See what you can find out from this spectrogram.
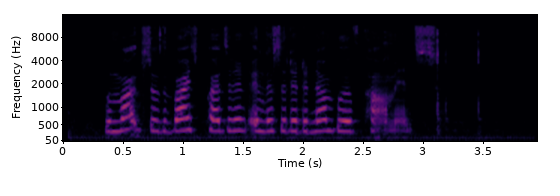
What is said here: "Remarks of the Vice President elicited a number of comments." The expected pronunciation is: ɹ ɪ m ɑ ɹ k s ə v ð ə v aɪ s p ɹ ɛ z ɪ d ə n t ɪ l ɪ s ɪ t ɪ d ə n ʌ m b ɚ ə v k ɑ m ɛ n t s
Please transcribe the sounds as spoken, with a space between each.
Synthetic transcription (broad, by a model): ɹ ɪ m ɑ ɹ k s ə v ð ə v aɪ s p ɹ ɛ z ɪ d ə n t ɪ l ɪ s ɪ t ɪ d ə n ʌ m b ɚ ə v k ɑ m ɛ n t s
